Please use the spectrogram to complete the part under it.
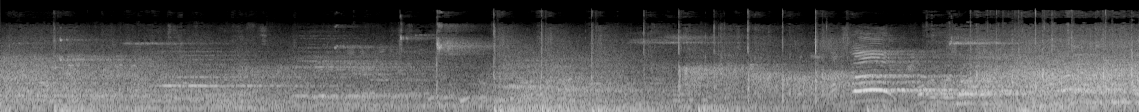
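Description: Sneakers squeak sharply on a gym floor, echoing in a large hall.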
